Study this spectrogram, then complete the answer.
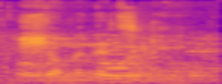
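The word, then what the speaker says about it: Khmelnytskyi: Hey there, so we are in the town of Chmelnytsky. Is that how you say it? Chmelnytsky.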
